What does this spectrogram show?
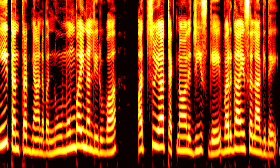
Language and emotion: Kannada, neutral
